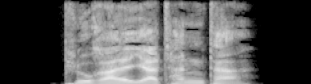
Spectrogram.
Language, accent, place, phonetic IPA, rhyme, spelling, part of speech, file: German, Germany, Berlin, [pluʁaːli̯aˈtanta], -anta, Pluraliatanta, noun, De-Pluraliatanta.ogg
- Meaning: plural of Pluraletantum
